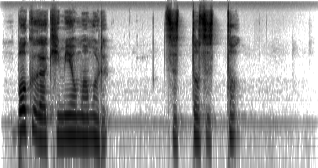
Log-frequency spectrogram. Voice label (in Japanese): dansei, bokugakimiwomamoru zuttozutto; 男性 「僕が君を守る。ずっとずっと。」; クール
